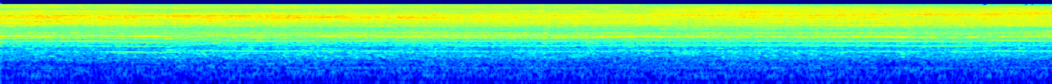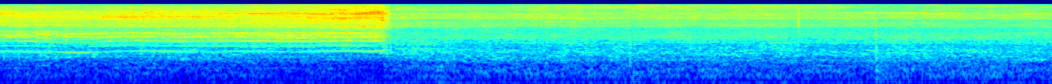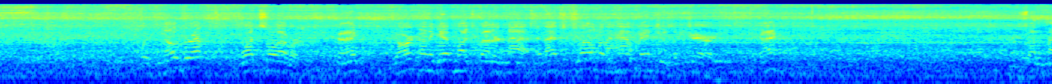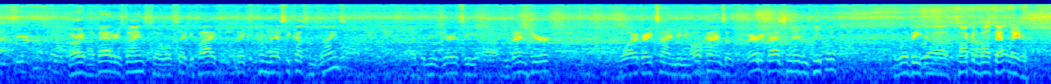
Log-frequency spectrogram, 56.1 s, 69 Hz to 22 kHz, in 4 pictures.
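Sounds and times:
bandsaw cutting wood: 0.0 - 27.7.

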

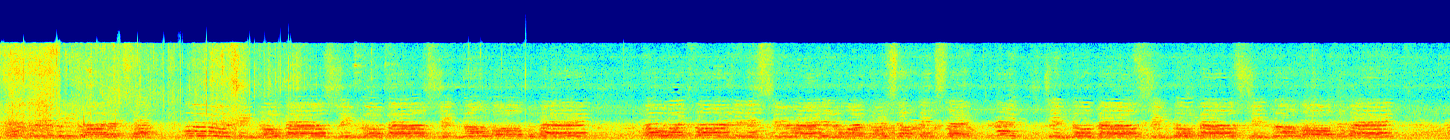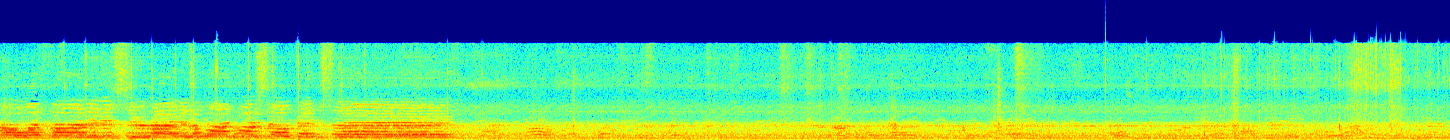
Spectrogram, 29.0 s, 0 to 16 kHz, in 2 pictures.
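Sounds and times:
choir singing a cappella: 0.0 - 19.2.

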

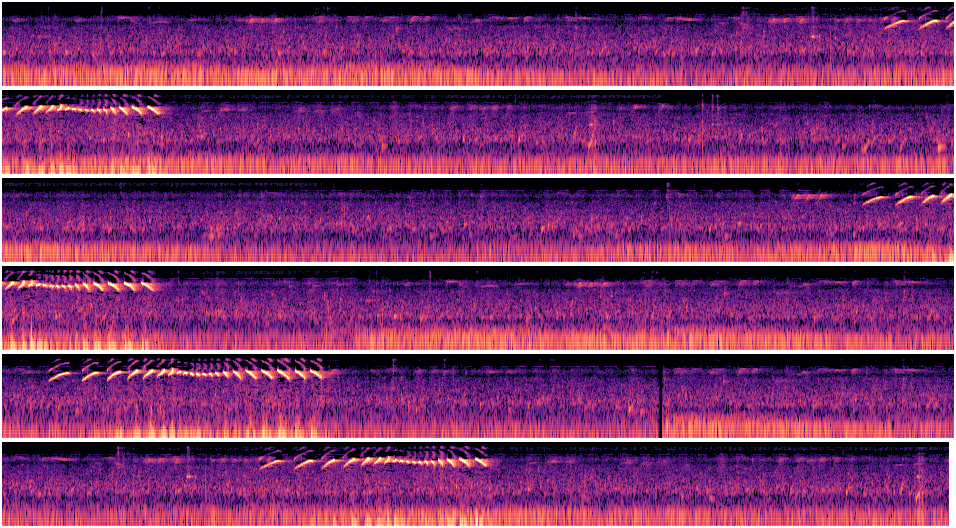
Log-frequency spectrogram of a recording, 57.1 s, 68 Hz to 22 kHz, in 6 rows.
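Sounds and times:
sunbird singing: 8.8 - 11.2, 27.0 - 30.1, 38.6 - 41.4, 50.2 - 52.5.

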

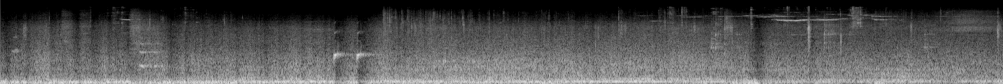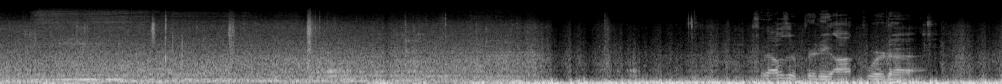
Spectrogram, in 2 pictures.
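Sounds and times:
car engine hum: 0.0 - 15.7
road rumble: 0.0 - 20.0.

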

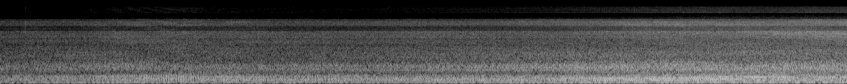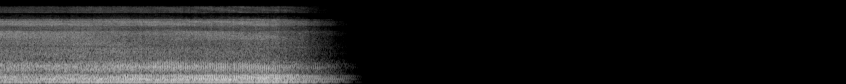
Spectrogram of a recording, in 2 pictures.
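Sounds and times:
diesel truck engines passing: 0.0 - 12.1.

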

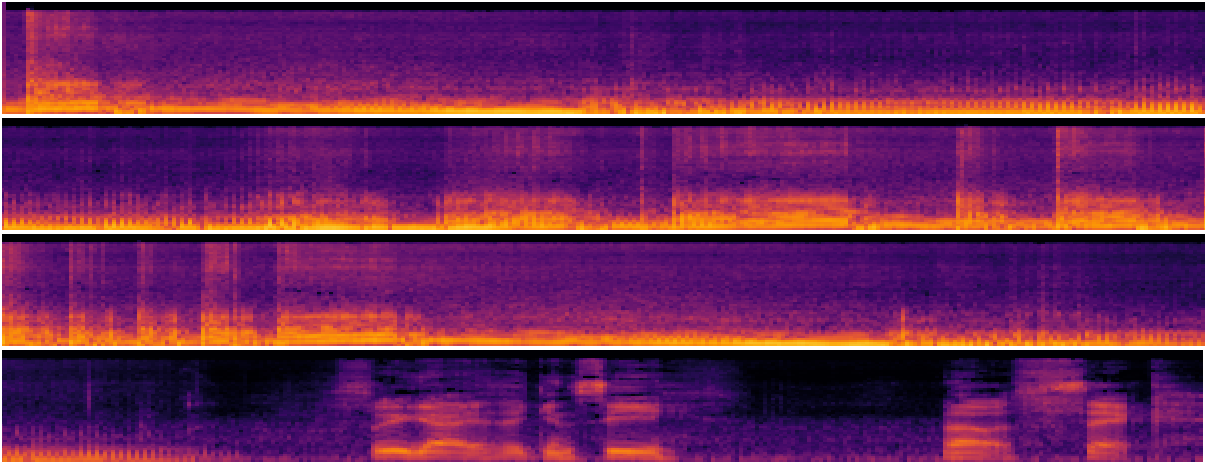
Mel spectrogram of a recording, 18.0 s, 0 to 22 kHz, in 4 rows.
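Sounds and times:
rotary engine revving: 0.0 - 3.2, 4.4 - 14.3
sharp exhaust pops: 5.1 - 10.6, 12.2 - 14.4.

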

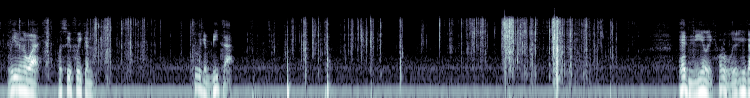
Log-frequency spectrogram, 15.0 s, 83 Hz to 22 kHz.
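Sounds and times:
wrapper crinkling and tearing: 1.7 - 3.2, 5.4 - 12.4.

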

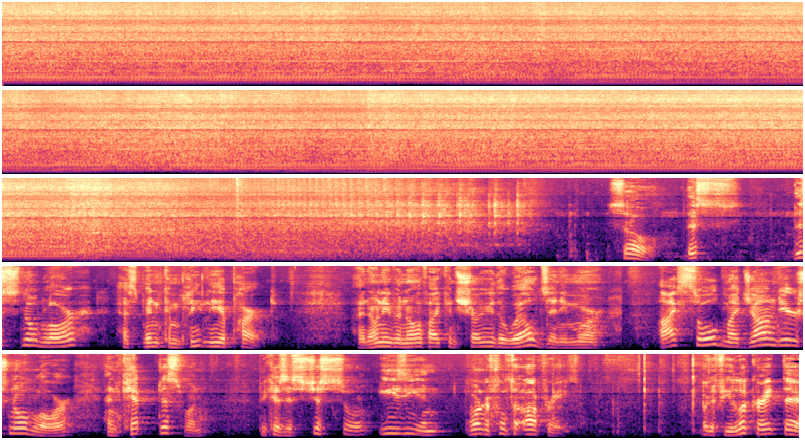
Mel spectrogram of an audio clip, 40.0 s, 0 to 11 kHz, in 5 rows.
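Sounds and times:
snowblower engine running: 0.0 - 21.0.

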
